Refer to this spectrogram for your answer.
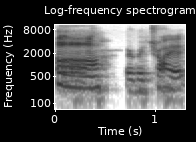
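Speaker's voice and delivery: ordinary delivery, nothing marked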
